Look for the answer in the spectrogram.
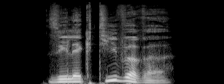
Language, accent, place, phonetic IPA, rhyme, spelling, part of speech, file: German, Germany, Berlin, [zelɛkˈtiːvəʁə], -iːvəʁə, selektivere, adjective, De-selektivere.ogg
- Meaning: inflection of selektiv: 1. strong/mixed nominative/accusative feminine singular comparative degree 2. strong nominative/accusative plural comparative degree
